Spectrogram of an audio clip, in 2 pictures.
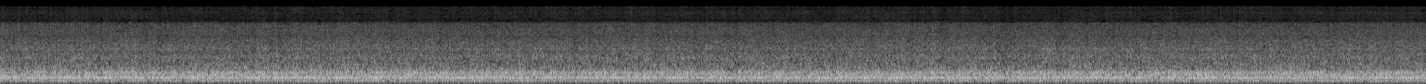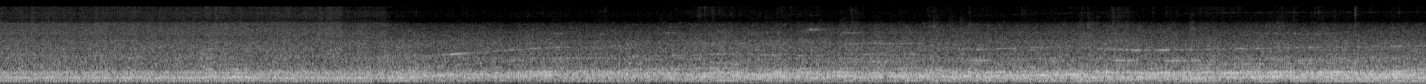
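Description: City transit bus heard from inside the passenger cabin: a steady engine hum while the bus stands still, then about two-thirds of the way through it pulls away, the engine and transmission whine rising in pitch as it gathers speed.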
